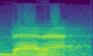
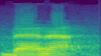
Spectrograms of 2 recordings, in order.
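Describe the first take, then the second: Both takes have the same delivery.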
